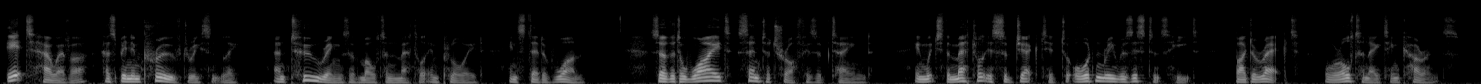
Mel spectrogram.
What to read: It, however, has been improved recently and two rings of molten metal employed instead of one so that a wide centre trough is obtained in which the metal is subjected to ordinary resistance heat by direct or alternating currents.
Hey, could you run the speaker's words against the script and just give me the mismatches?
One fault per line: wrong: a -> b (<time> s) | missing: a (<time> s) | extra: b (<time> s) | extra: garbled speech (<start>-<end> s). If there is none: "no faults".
no faults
